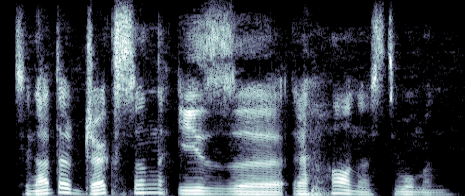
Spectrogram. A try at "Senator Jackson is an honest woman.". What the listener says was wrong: If we pronounce the H, it would be But remember, in this word, the H is Silent. So this actually starts with a vowel sound. Senator Jackson is an honest woman.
